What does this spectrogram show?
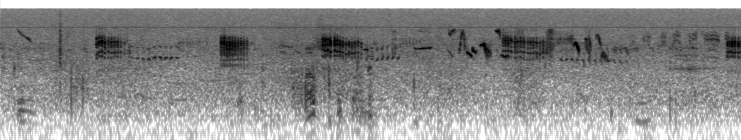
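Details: Wild aquatic warbler calling, watched through a telescope: repeated short rattling bursts of harsh, buzzy chatter every second or so, interspersed with thin high whistles and chips, grouping into a longer busy phrase near the end; light background hiss.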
